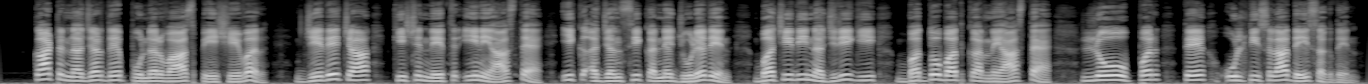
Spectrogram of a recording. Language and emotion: Dogri, neutral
